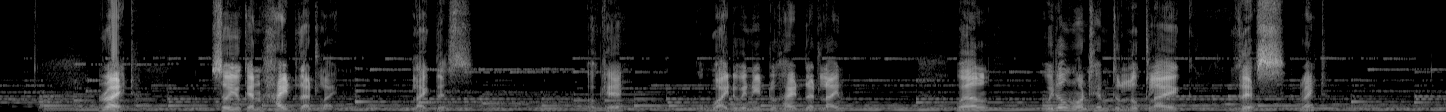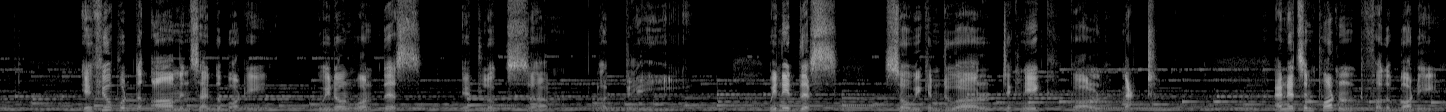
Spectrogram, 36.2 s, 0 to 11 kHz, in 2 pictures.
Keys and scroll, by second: 0.5 space, 5.5 ctrl+z, 7.7 space, 10.7 space, 16.4 space, 24.3 ctrl+z, 25.1 space, 29.3 space.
